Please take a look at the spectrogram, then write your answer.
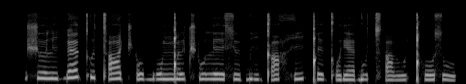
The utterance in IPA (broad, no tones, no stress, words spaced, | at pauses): ʃøli ɠækʼɯ tʼɑ t͡ʃʼoboŋ͡ǃø t͡ʃʼulesy ɓi kʼɑhiǃe kʼoɾʲæɠu t͡sʼɑvɯǃʰosu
